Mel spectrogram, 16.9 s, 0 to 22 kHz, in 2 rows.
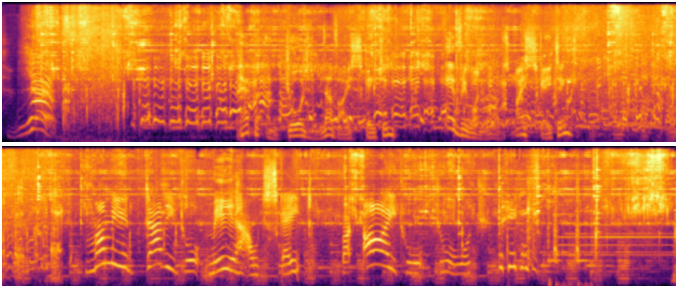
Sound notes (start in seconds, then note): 1.8 laughs; 8.9 snorts; 14.5 giggles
